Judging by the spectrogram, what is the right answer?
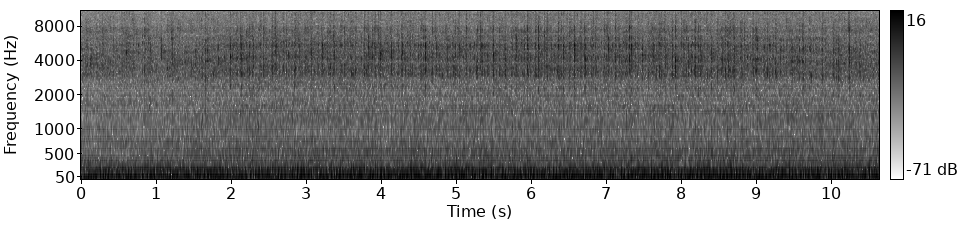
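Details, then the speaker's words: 1956 Pontiac Chieftain Catalina coupe with a 317 V8, heard from the rear: a deep, steady low rumble with an even idle pulse and no knocks or misses through dual exhaust. Normal idle. "Slip around in the back so you can hear this run. Little rumble coming out of that 317."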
